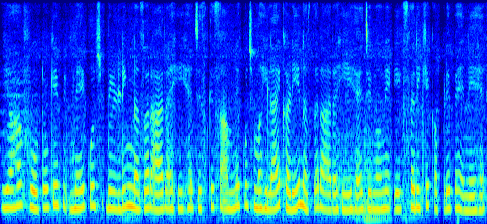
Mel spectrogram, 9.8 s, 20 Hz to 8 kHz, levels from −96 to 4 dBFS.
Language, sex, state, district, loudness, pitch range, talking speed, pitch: Hindi, female, Maharashtra, Nagpur, -32 LUFS, 220-250 Hz, 160 wpm, 235 Hz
